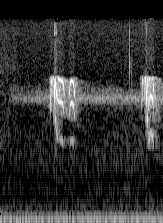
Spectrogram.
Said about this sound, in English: Can you hear that squeaky toy sound? There's a bunch of other birds calling as well, but there's a particular squeaky toy sound, and it's a brown-headed nuthatch or two. I'm on the Gator Lake Trail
